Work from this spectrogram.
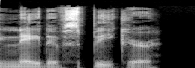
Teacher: stops pronouncing T sounds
